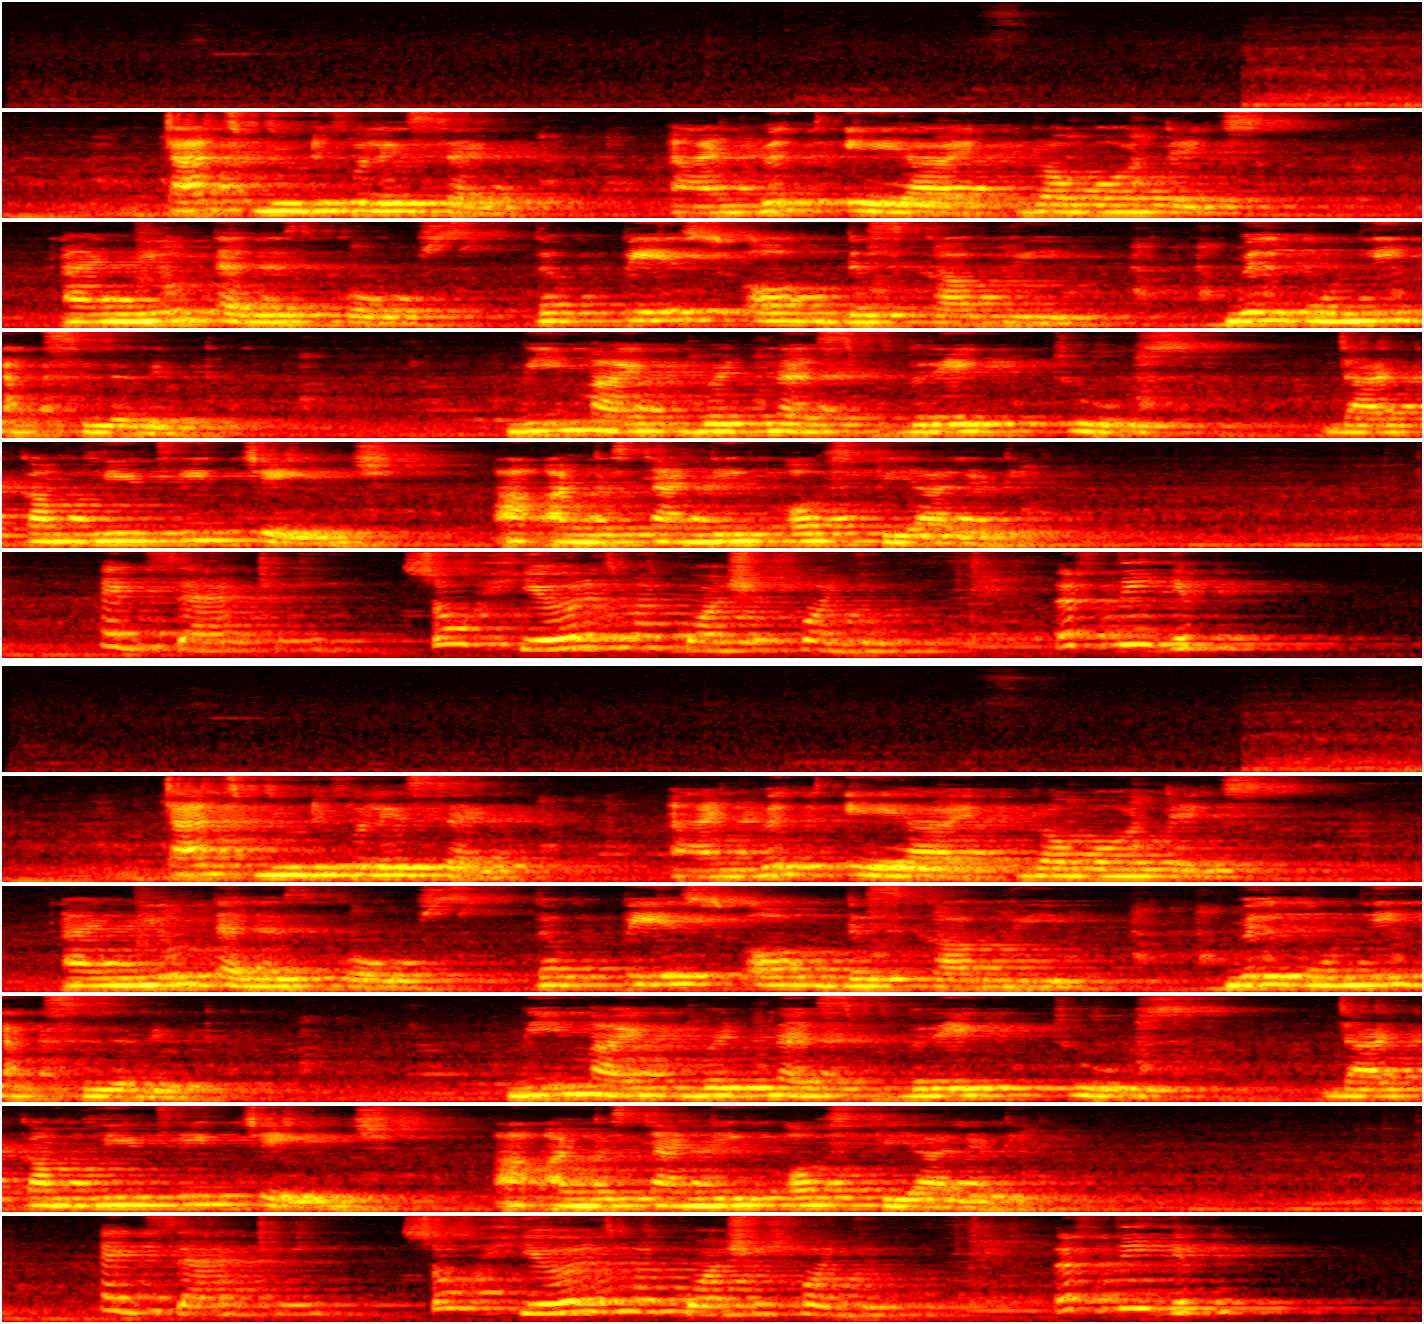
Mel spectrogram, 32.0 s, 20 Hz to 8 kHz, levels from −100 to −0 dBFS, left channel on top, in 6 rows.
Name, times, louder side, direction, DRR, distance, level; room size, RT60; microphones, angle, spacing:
voice 1, 5.7-7.2 7.8-10.0 10.9-14.6 15.2-16.7 17.9-19.7 19.9-20.4 20.9-22.8 23.1-25.1, left 1 dB, ahead, 0 dB, 4.5 m, -25 dB
voice 2, 17.5-17.9 26.2-26.7 27.0-31.1, left 1 dB, 20° right, -1 dB, 3.1 m, -31 dB
25.5 x 11.5 x 9.2 m, 1.0 s
head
